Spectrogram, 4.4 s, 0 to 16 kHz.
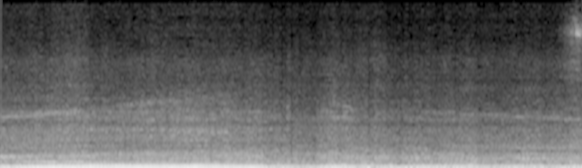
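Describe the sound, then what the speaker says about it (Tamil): A 2024 Yamaha R3 motorcycle ridden hard, its engine note climbing loudly and then dropping as gears change, followed by a rough, steady rumble mixed with road and wind noise, close and continuous. "கேட்குதா டக்கு டக்கு டக்குன்னு கியர் ஷிஃப்ட் ஆகும் பண்ணும்போது."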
